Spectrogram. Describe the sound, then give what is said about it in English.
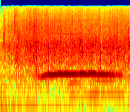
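A round of applause, steady clapping from a small group, with a drawn-out voiced cheer sustained over the middle of it. “Round of applause.”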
